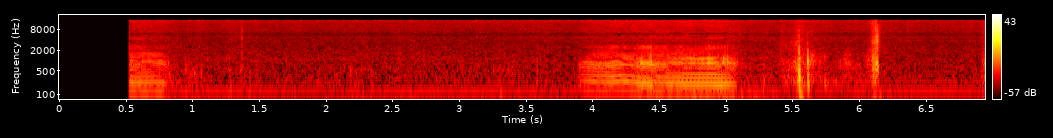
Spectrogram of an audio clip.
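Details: 16-year-old Pekingese dog dressed as a Christmas elf, sleeping: two loud, rattling snores several seconds apart, then a few short clicks and snorts in a quiet room; snoring.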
